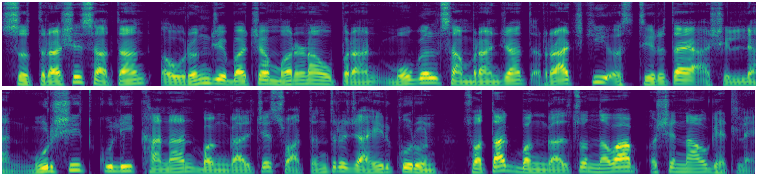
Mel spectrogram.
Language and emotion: Goan Konkani, neutral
